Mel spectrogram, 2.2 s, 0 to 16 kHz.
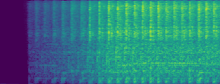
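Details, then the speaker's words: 1969 Gravely 432 with a rebuilt original single-cylinder engine: picks up quickly into a rapid, even firing beat with no knocks or misses and has run about half an hour, but it dies out; the owner suspects the fuel pump. "it's been sitting here running for every bit I've got a half an hour so pretty happy with it except for the fuel issue"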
